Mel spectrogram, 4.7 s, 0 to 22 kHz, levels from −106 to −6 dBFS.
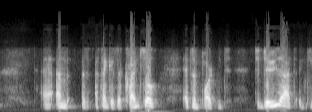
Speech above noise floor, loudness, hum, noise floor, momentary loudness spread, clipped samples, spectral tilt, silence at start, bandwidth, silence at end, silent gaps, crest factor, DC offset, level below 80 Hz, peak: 33 dB; -19 LUFS; none; -51 dBFS; 15 LU; under 0.1%; -7.5 dB/octave; 0.65 s; 7.6 kHz; 0.15 s; none; 14 dB; under 0.1%; -60 dBFS; -4 dBFS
